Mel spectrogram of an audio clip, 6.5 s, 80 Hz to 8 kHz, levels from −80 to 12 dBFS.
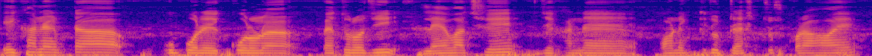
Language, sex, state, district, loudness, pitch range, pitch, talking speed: Bengali, male, Tripura, West Tripura, -17 LUFS, 125-140 Hz, 130 Hz, 130 wpm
